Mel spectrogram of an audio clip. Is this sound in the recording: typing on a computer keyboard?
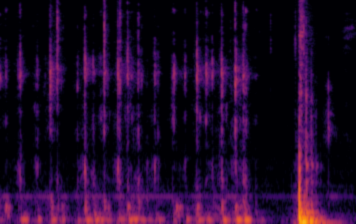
yes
